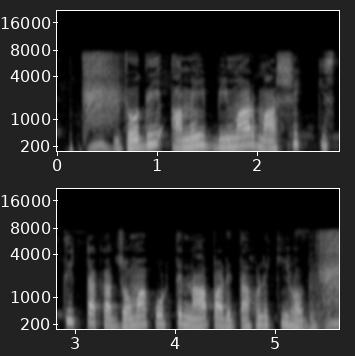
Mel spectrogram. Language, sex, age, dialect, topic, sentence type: Bengali, male, 25-30, Rajbangshi, banking, question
